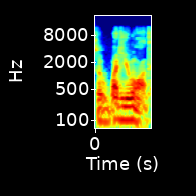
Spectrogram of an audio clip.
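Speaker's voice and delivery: mock severe, stern, firm, no-nonsense tone. Retelling what a figure said in an altered state: imitating a stern, loud voice. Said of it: "And quite s-, like, stern".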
